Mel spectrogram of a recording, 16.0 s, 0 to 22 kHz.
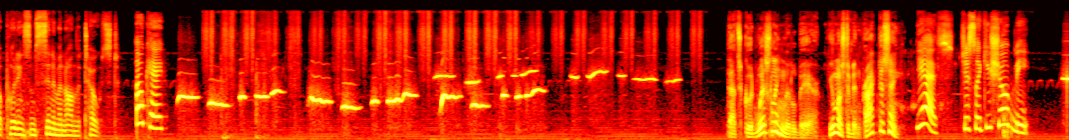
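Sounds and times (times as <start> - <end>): child whistling a tune: 2.7 - 10.3.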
